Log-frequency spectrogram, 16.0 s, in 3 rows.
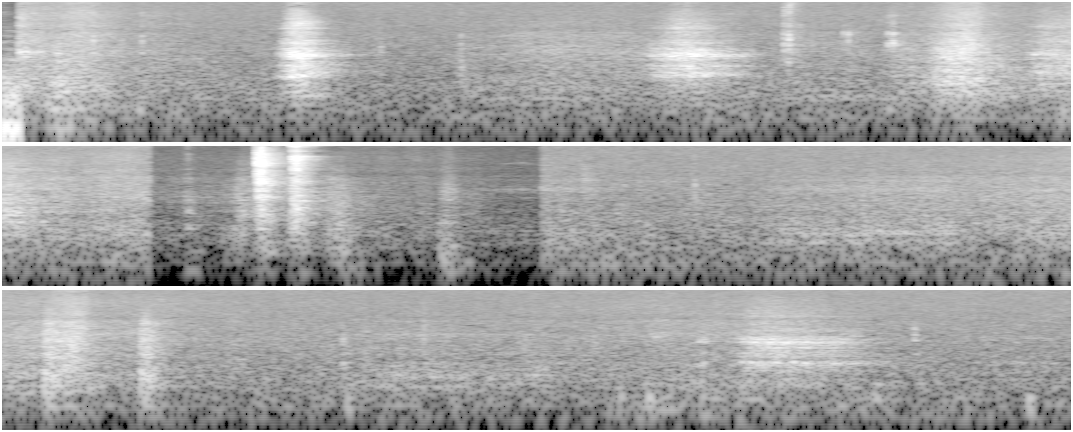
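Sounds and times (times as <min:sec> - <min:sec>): woman breathing heavily and gasping: 0:01.4 - 0:01.8, 0:03.1 - 0:03.9, 0:13.9 - 0:15.2.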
